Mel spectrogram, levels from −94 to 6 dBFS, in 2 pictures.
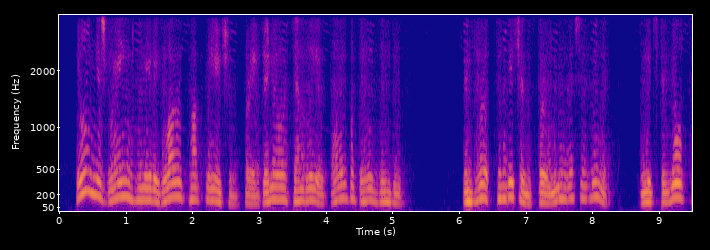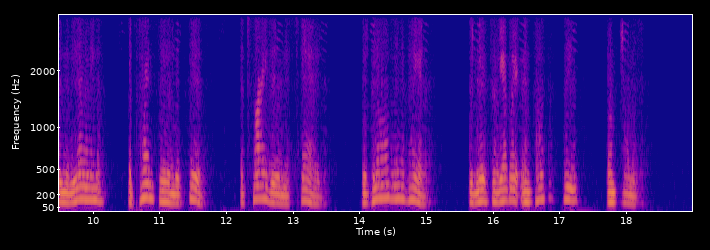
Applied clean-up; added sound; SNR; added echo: neural mask model DeepFilterNet 3.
